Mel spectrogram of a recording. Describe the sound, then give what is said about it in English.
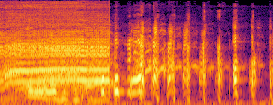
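A lamb lets out a long, wavering bleat with a quavering pitch, followed by a burst of rhythmic, breathy laughter in quick pulses. “It is a bleating lamb.”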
